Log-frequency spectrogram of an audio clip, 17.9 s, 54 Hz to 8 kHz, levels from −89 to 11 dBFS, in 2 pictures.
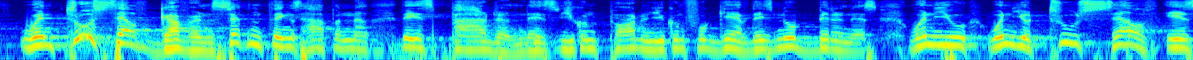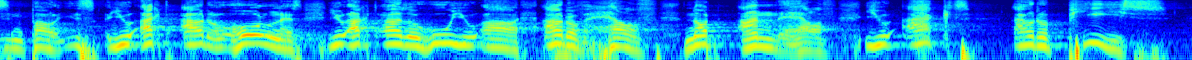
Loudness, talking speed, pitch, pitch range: -32 LUFS, 175 wpm, 160 Hz, 135-190 Hz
